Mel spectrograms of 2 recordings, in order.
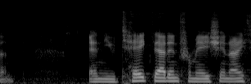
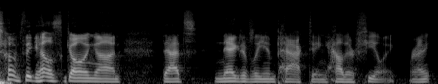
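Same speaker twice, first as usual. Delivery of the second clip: usual speaking voice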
